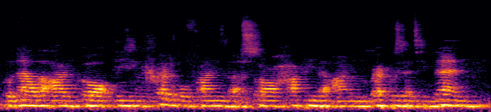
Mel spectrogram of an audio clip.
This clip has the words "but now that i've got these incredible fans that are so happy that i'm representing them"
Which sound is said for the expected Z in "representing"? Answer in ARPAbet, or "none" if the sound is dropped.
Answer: Z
